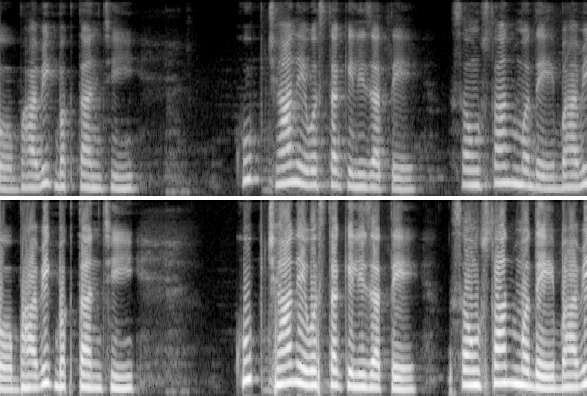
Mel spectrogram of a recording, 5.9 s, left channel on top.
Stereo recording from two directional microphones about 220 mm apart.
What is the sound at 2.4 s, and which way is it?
A woman's voice, 45° right (ahead or behind).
